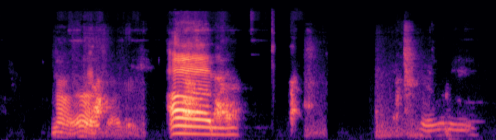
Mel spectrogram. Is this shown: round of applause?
no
